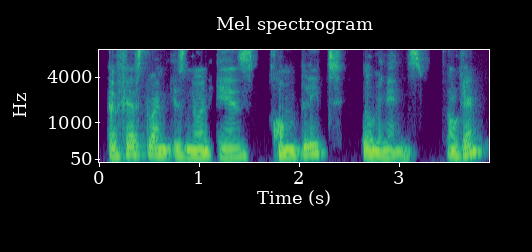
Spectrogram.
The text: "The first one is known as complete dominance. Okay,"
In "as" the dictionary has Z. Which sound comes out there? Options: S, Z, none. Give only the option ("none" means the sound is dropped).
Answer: Z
